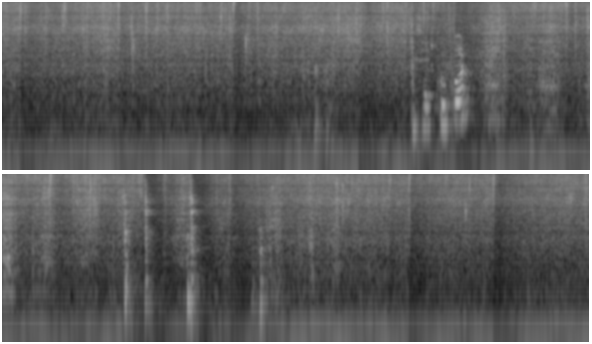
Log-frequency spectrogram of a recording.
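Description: Paratha frying in oil in a non-stick pan with a steady sizzle. Near the middle come a few sharp knocks as a silicone spatula presses the bread against the pan.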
